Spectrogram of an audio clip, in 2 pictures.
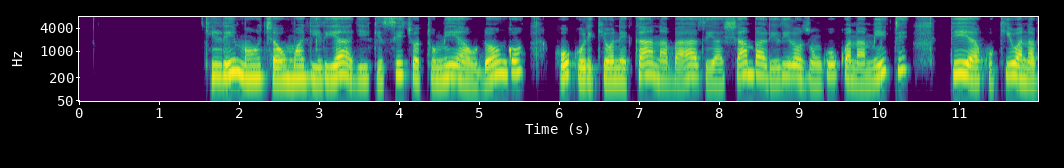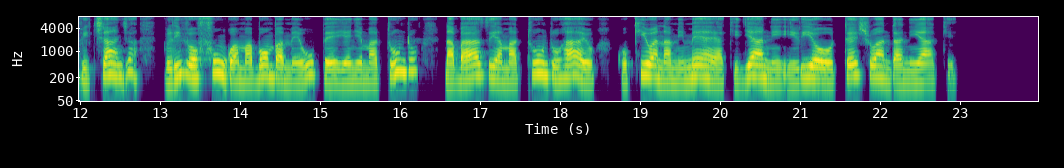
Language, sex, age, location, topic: Swahili, female, 36-49, Dar es Salaam, agriculture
